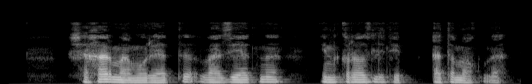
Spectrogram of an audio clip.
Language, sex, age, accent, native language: Uzbek, male, 25-34, Namangan, Uzbek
